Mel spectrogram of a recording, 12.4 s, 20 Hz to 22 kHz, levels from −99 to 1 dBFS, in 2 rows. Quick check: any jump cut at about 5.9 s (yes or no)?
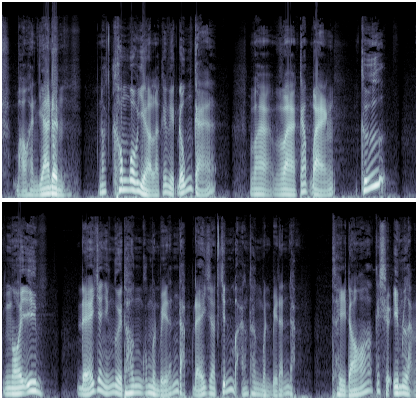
no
